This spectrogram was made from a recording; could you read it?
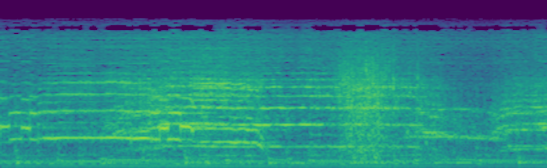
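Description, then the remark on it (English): A loud, drawn-out jungle warning yell from a human voice, Tarzan's warning cry, warbling and yodeling up and down in pitch, unaccompanied for about five seconds. “Tarzan's awesome warning cry is known to every living creature in the jungle.”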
